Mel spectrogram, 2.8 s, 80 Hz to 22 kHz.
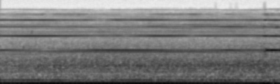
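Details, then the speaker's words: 2023 Stabicraft 1850 Supercab with Yamaha F115 outboard, trimming the motor down: steady strong electric hum and whine ending in a clunk at end of travel; normal trim motor, a deeper sound would mean low batteries. "Right, that sound there is what you want to hear. But if it dropped to like just a little deeper sound, that means your batteries get low."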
